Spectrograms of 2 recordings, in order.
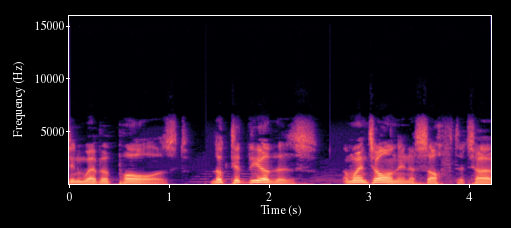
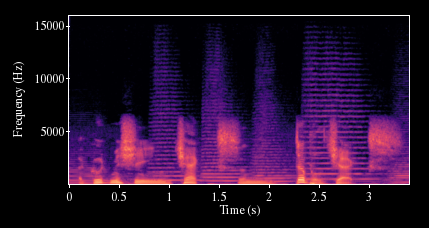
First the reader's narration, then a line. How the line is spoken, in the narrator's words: The faint murmur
